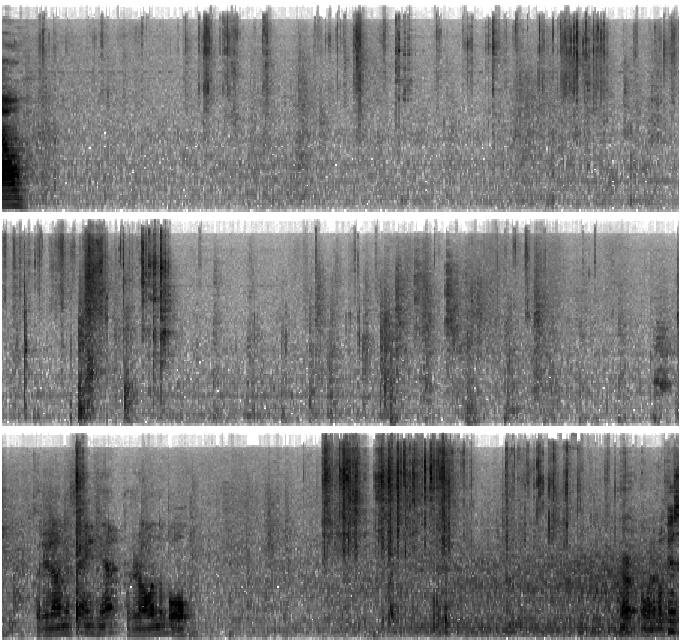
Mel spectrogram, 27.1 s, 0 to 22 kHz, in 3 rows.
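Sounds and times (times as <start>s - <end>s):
foil wrapper crinkling: 0.6s - 11.0s, 22.2s - 26.0s
rustling: 21.0s - 26.3s.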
